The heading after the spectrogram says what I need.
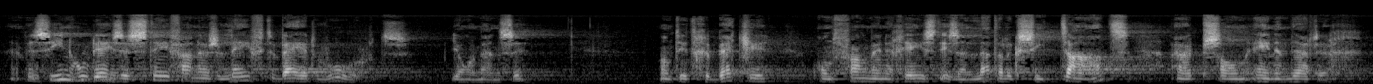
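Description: A male pastor preaching a sermon, slow and dramatic, swinging from near whispers to loud exclamations. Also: medium pitch. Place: church. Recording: long reverb of a large hall.

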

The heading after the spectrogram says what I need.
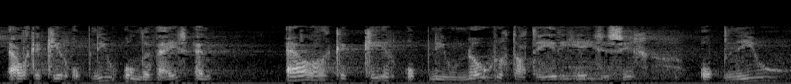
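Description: A man preaching a sermon, swinging from loud emphatic exclamations down to hushed whispers. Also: medium pitch. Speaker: pastor. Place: church. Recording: dull lo-fi church recording with long reverb.

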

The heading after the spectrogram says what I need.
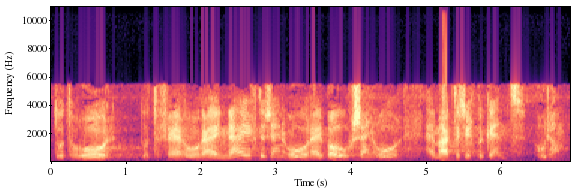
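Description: A male pastor preaches in a slow, deliberate cadence, his fairly high voice lifting on emphatic phrases. The sound is a dull, lo-fi church recording with a long reverb trailing after each line. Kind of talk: sermon.

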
